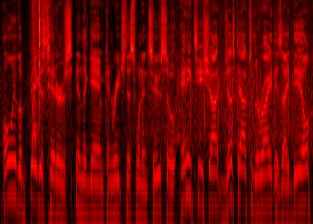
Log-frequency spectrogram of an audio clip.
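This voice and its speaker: A man's voice: on the high side, normal speed, noisy background. Chatty, jokey male golf analyst. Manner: chatty and jokey, laughs easily. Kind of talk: sports color commentary.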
